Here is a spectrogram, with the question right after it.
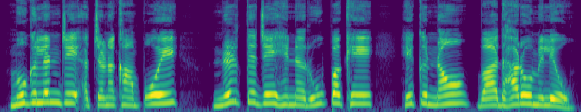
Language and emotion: Sindhi, neutral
